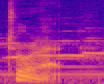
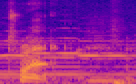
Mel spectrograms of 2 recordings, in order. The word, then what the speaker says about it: Toorak: Oh, and another thing, it's frightfully non-you to call it Toorak. The correct pronunciation is track.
